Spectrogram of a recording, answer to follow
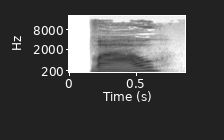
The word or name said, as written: vrage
